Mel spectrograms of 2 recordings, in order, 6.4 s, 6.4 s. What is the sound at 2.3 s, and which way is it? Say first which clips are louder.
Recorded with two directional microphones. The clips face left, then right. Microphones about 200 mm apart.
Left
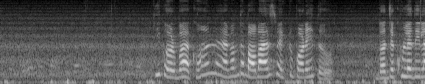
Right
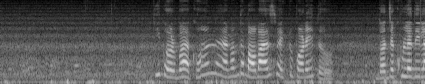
A woman's voice: even; 15° right (ahead or behind).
